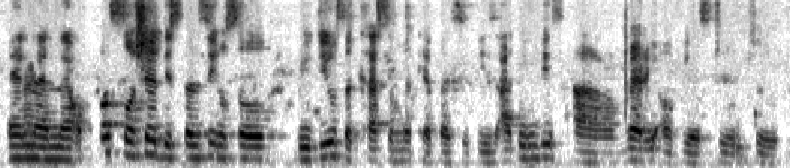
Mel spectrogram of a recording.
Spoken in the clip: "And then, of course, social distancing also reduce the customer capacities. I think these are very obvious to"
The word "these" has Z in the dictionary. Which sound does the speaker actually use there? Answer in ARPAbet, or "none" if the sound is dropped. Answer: S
